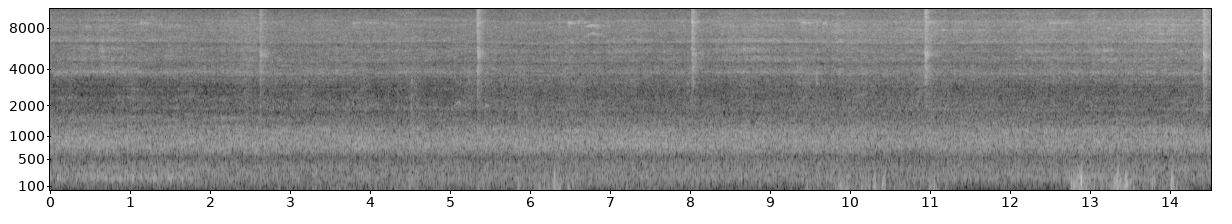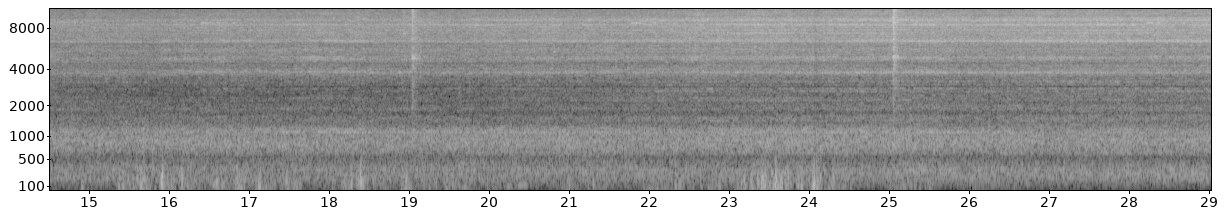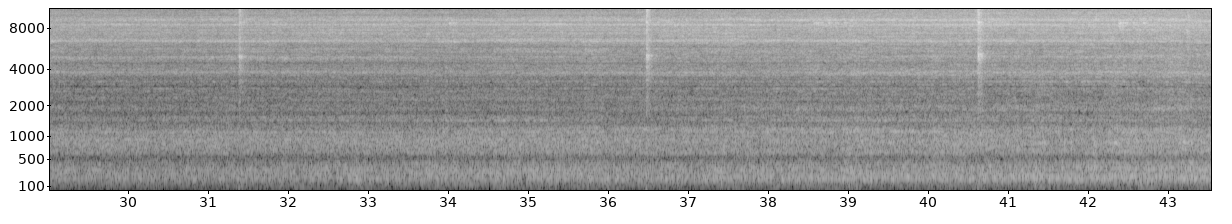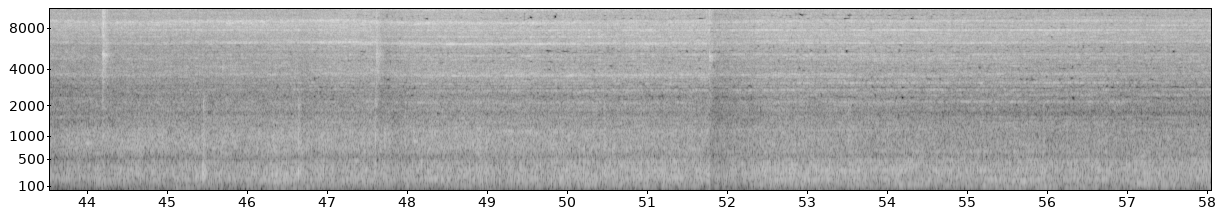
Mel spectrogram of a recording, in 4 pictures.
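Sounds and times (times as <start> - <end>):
train rumbling on track: 0.0 - 58.0.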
